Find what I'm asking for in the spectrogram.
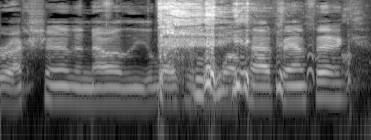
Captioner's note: laughing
